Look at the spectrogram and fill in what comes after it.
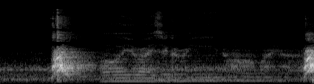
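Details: A feisty female Pembroke Welsh Corgi acting up gives two abrupt, forceful barks about two and a half seconds apart, while a woman scolds her in an excited voice between them.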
